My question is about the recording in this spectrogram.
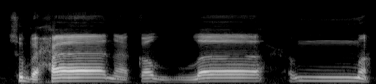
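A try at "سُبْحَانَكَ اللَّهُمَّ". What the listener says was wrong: ল হবে, লা হবে না, যেহেতু আল্লাহ শব্দের আগে জবর আছে এখানে।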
